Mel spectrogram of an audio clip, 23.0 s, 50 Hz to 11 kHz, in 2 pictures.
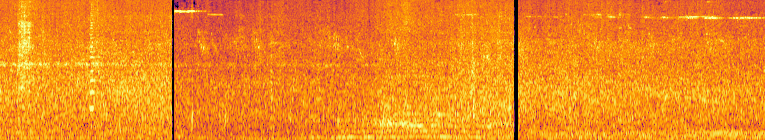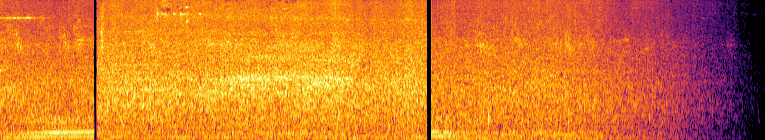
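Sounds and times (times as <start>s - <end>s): traffic noise: 0.0s - 22.9s
engine revving up: 5.0s - 7.8s.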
